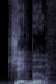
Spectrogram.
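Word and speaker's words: Njigba: like you know how to pronounce it a pronunciation and jigbu so there you go Jackson's son Jackson Smith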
